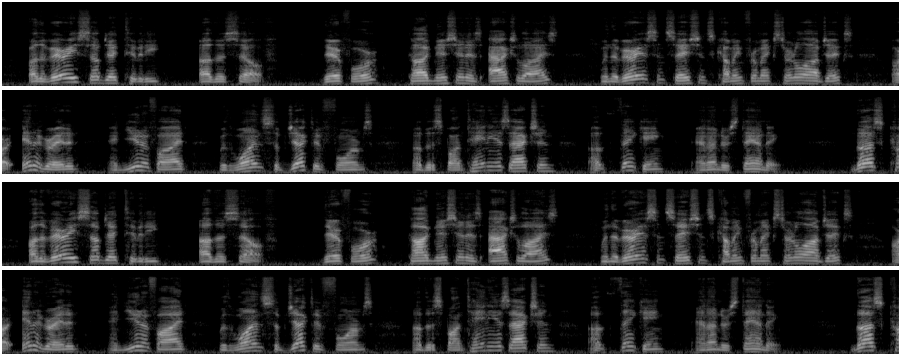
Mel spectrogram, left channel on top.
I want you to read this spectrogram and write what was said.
are the very subjectivity of the self. Therefore, cognition is actualized when the various sensations coming from external objects are integrated and unified with one's subjective forms of the spontaneous action of thinking and understanding. Thus,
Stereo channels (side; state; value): both; normal; correlation 0.65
